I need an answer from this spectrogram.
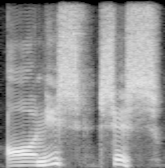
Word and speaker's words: অনিঃশেষ: দেখো এখানে কি আছে, এখানে বিসর্গ আছে, তো বিসর্গ কার পূর্বে আছে, তালব্যস্যের পূর্বে আছে, তাহলে তালব্যস্য কয়বার হবে, দুইবার, অর্থাৎ দ্বিত্ব উচ্চারণ হবে অ নিশ, অনিশ, তারপরে আবার কি হবে, তালব্যস্য হবে, এবং তার সঙ্গে এই যুক্ত ছিল, একার যুক্ত ছিল, সেই একারটা আমরা যুক্ত করে দিলাম অনিশ। এবার দেখো শব্দের শেষে কি আছে, মূর্ধন্যস্য, উচ্চারণ হয়ে যাবে কি তালব্যস্য এর মতো, তার উচ্চারণ হচ্ছে কি অনিঃশেষ। খেয়াল করে দেখো শব্দটা হচ্ছে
